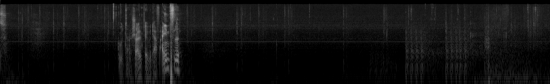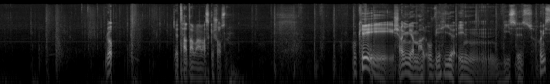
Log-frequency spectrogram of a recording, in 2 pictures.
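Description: Boots crunch steadily on gravel.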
